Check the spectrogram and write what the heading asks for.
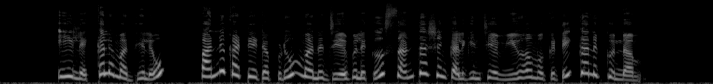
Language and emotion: Telugu, happy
